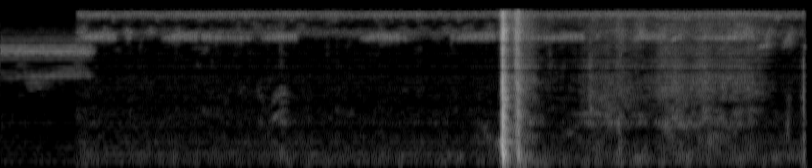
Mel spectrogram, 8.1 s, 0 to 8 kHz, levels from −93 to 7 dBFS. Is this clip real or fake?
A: fake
